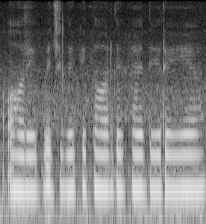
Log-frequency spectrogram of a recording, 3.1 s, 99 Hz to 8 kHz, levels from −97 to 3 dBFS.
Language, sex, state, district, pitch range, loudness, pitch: Hindi, female, Chhattisgarh, Raipur, 190-195 Hz, -16 LUFS, 190 Hz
